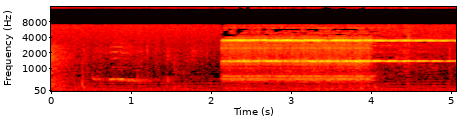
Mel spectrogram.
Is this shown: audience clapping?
no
